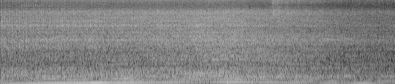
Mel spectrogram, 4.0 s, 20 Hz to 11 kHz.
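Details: 2014 BMW 328i N20 petrol four-cylinder (built 06/14) cold start settling into a fast idle with a hissy metallic rattle rising with a rev blip; suspected timing chain noise, unconfirmed.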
